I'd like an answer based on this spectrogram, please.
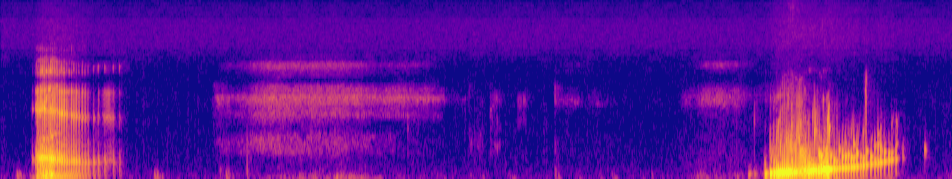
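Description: Loud, low gurgling rumbles in two bursts with a quieter gurgle between: stomach rumbling from gas and fluid moving through the gut, a normal sound.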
